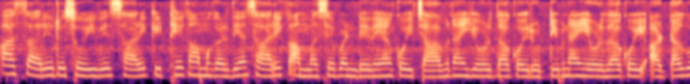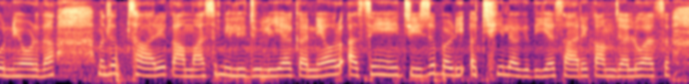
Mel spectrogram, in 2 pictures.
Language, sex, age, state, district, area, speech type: Dogri, female, 18-30, Jammu and Kashmir, Jammu, rural, spontaneous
